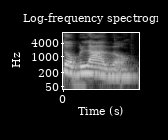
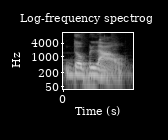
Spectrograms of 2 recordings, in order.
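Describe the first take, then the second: First: The D before the last vowel is clear. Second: The D before the last vowel is dropped. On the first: "Let's say doblado" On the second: "Elision or weakening of D in intervocalic position"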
